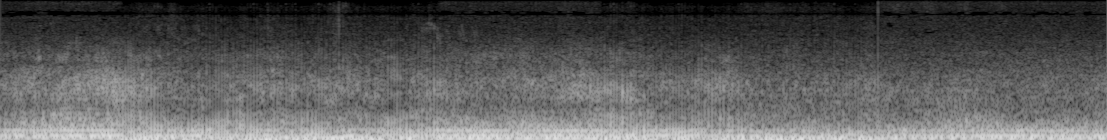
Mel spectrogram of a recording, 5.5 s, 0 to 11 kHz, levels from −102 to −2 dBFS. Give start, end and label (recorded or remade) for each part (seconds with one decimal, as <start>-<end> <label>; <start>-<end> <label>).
0.0-0.6 recorded; 0.6-2.2 remade; 2.2-3.0 recorded; 3.0-4.4 remade; 4.4-5.5 recorded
